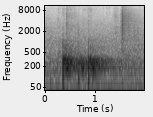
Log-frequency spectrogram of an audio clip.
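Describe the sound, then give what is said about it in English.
Knocking on a door, a few dull, hollow raps with a low resonant ring, then a fainter, brighter tap. “Just then there was a knock on the door.”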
